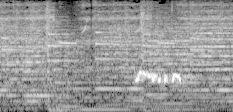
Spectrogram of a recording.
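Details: {'caption': 'Local Javanese zebra dove (perkutut) singing a single short, rapid, rippling cooing phrase after a low thump, against a constant background hum.'}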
